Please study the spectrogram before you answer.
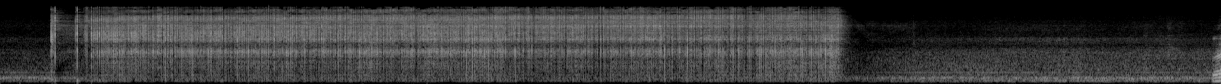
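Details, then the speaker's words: YesWelder Firstess MP200 MIG welding maxed at 200 amps and full voltage, without independent wire-speed control: about eight seconds of steady, even frying crackle with no pops, a hot, stable arc. "wasn't bad as you can see it's pretty hot but she's got some beans up there"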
